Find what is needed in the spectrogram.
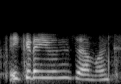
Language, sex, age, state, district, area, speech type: Marathi, female, 18-30, Maharashtra, Wardha, rural, conversation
